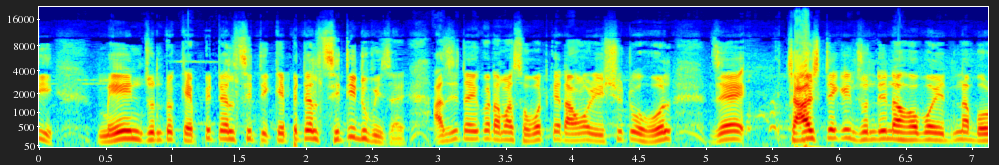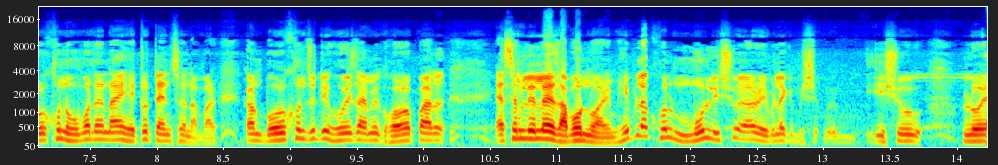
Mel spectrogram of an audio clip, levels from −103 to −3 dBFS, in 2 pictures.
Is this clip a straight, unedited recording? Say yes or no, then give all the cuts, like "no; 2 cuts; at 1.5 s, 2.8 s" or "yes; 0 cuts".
yes; 0 cuts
